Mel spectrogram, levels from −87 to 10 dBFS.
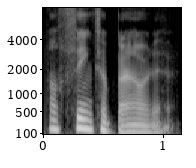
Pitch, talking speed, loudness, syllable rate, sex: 135 Hz, 205 wpm, -18 LUFS, 4.8 syllables/s, female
